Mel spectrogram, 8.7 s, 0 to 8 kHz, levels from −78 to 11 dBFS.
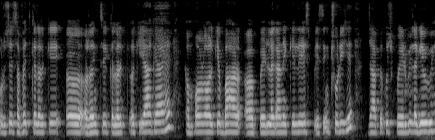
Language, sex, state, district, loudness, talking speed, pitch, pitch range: Hindi, male, Jharkhand, Sahebganj, -18 LUFS, 215 wpm, 180 Hz, 170-185 Hz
